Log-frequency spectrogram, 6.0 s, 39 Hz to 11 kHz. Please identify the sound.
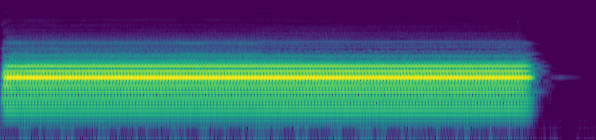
One-shot from Versilian Studios Chamber Orchestra 2: Community Edition sampling project.
Instrument family: Woodwinds
Instrument: Bassoon
Articulation: sustain
Note: C#2
Midi note: 37
Midi velocity (center): 95
Microphone: 2x Rode NT1-A
Performer: P. Sauter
